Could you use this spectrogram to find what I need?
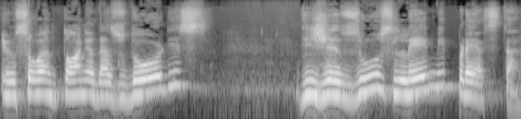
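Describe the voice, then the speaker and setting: A woman at a fairly high pitch, very slow, with lively intonation and audible room echo. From Brazil, Monte Mor, São Paulo state. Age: 80s+. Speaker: interviewee, longtime parishioner. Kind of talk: documentary interview testimony.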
